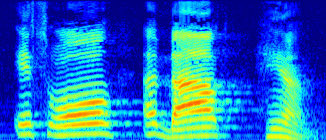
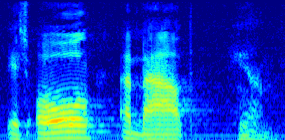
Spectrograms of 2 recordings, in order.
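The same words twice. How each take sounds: First: Louder and slow, all stretched and stressed; emphatic. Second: Much lower and softer, It's all about him said almost under the breath; quiet. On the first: Preacher drives the point home to the congregation, slow and emphatic. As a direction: land it hard, each word weighted. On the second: Preacher quietly sets up the punchline for the congregation. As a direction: let the line drop low and hushed before it returns. Quoting pastor's hymn-book saying. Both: Shown as a demonstration.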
